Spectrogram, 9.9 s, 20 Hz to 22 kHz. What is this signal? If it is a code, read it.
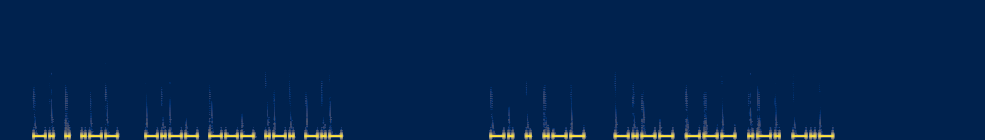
Morse code, heard as a keyed tone, about 28 wpm, 700 Hz. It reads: NEW YORK NEW YORK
